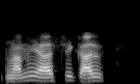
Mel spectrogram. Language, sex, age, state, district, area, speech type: Bengali, male, 18-30, West Bengal, Paschim Medinipur, urban, conversation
